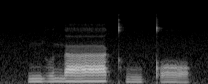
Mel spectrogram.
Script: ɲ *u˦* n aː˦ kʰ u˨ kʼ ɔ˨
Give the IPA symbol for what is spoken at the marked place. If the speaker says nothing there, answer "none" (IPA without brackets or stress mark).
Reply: ʊ˦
